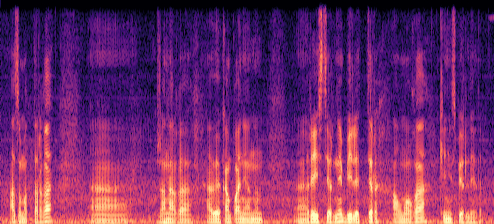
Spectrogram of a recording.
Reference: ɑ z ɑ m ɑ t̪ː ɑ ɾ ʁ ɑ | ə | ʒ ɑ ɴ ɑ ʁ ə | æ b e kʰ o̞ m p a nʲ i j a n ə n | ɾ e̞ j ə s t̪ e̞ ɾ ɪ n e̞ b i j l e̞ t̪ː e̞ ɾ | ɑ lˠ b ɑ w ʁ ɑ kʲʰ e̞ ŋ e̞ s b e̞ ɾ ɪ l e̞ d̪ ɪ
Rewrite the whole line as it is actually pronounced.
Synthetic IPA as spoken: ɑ z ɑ m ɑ t̪ː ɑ ɾ ʁ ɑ | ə | ʒ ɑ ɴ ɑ ʁ ə | æ w e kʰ o̞ m p a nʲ i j a n ə ɴ | ɾ e̞ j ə s t̪ e̞ ɾ ɪ n e̞ b i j l e̞ t̪ː e̞ ɾ | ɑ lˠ m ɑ w ʁ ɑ kʲʰ e̞ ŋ e̞ s b e̞ ɾ ɪ l e̞ d̪ ɪ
